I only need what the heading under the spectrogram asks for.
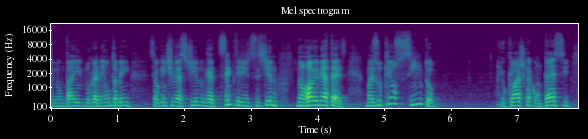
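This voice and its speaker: Mellow-voiced Brazilian woman explaining patiently. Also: medium pitch. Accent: Brazilian Portuguese. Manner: explanatory, often checks in with "tá?" and "né?". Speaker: neuroscientist guest. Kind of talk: casual podcast explanation.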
